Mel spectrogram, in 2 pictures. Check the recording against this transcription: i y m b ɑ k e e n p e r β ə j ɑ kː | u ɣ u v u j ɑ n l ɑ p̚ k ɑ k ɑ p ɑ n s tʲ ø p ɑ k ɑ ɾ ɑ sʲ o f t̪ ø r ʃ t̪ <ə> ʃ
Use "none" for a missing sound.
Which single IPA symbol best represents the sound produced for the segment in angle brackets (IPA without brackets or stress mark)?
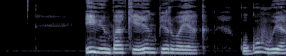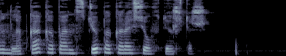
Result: ə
